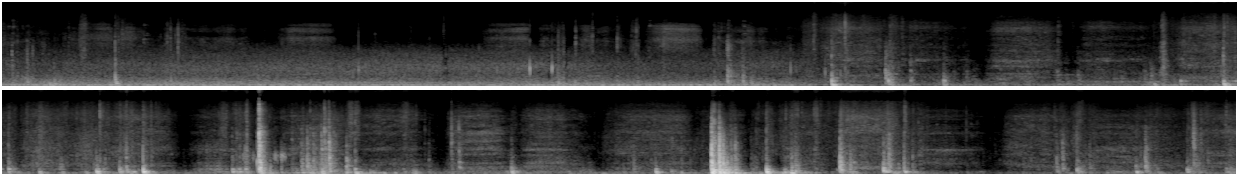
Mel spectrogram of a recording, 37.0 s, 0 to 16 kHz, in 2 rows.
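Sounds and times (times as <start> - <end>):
heavy thumps: 28.3 - 32.3.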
